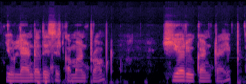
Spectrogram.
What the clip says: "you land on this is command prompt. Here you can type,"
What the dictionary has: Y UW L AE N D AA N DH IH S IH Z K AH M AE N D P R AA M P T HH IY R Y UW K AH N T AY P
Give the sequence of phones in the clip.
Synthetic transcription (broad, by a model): Y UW L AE N D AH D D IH S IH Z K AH M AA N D P R AA M P T HH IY R Y UW K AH N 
